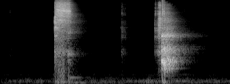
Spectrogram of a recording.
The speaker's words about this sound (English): I thought it was fake, but no, I did just open a Pepsi Max. That was fantastic.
